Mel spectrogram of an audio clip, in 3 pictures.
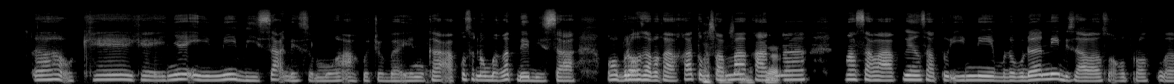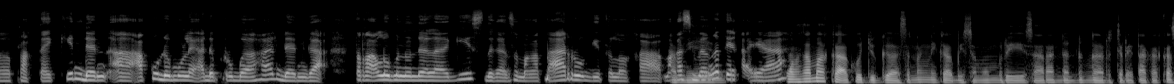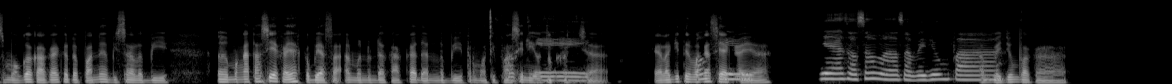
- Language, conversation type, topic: Indonesian, advice, Bagaimana cara berhenti menunda dan mulai menyelesaikan tugas?
- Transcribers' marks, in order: tapping; other background noise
